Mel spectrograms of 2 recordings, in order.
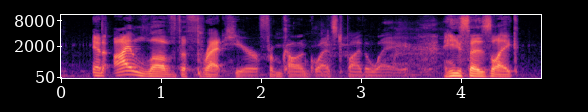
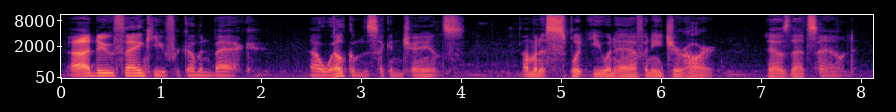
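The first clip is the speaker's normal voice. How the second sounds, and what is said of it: Put-on Southern accent. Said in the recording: “God, I got to think about a Southern accent now ... that was kind of like Dark McCree. Yeah. That was good.”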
